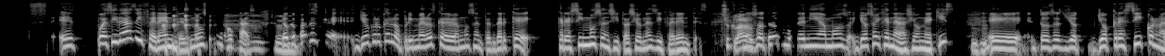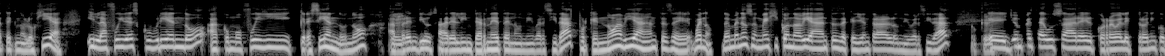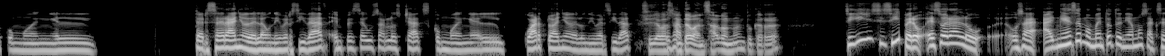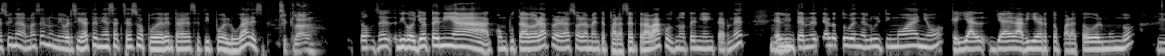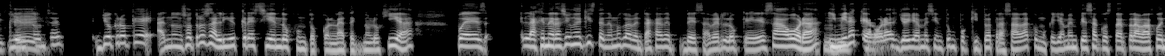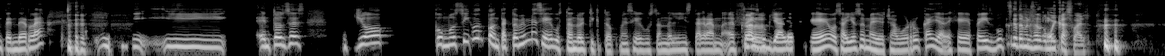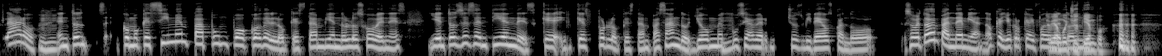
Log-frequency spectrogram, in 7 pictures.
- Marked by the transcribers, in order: laugh; other background noise; chuckle; chuckle; chuckle
- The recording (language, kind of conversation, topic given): Spanish, podcast, ¿Qué consejos darías para llevarse bien entre generaciones?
